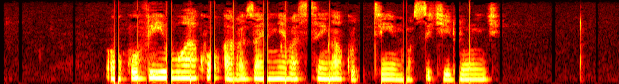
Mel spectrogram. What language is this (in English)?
Ganda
